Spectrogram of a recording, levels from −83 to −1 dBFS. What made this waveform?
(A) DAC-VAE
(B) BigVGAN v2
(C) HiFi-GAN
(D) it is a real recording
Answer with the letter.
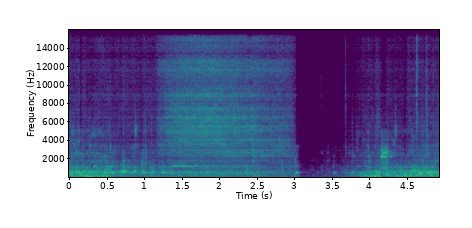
A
